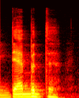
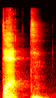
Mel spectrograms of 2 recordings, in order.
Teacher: this B is silent. There is zero B sound.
